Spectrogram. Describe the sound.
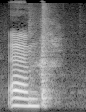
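A single loud sneeze on its own: a voiced, drawn-out 'ah' that breaks into a short, sharp, hissing burst, then quiet.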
